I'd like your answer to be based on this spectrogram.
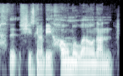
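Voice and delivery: ordinary delivery

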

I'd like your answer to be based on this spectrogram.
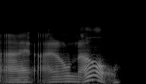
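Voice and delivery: desperate, stammering voice. Holding a woman as blue light approaches, he answers with desperate stammering. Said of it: "he stammered desperately".

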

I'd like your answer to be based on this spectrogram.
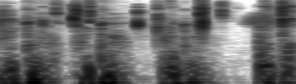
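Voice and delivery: breathy asmr whisper. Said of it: "we're done with Asmer".

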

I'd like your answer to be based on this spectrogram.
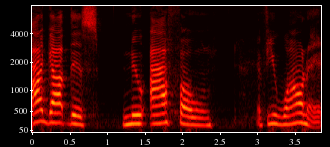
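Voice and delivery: slow, acted Southern accent. Voicing a woman's lines in a scene, put-on southern accent. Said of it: "I don't know why she's Southern".

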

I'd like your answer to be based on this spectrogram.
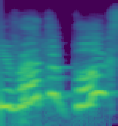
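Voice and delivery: mock very high, bewildered, baffled disbelief. Retelling how another person reacted on learning the speaker read the books, mock-confused. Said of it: "he looked at me all confused".

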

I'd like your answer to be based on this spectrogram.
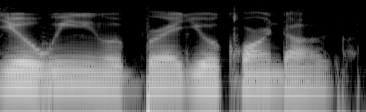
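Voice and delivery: ordinary delivery

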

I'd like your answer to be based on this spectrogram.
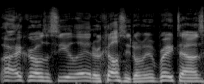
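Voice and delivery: high, oblivious-sounding voice. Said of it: "he wouldn't be like".

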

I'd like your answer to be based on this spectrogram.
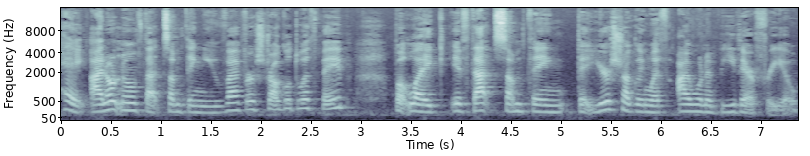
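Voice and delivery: usual speaking voice

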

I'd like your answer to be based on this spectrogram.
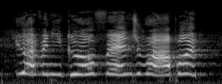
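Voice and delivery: very high put-on old-lady voice. Acting out a grandma asking a boy about girlfriends: put-on grandma voice. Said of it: "Grandma, I'm seven".

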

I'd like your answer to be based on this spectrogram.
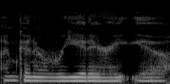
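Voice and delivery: slow and close to the mic. Answering a request to say it slower and closer: slower, close to the mic. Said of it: "Say it slower and closer to the mic".

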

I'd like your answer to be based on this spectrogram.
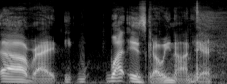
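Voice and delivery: comic sitcom-style voice, pitch swinging all over. Showing the character he plays in D and D: Rafi voice from The League. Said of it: "just like a little Jason Mantzoukas".

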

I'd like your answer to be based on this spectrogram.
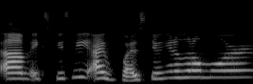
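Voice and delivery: cheeky, sassy talking-back tone. Retelling an actress answering the director in an audition: imitating a sassy retort.

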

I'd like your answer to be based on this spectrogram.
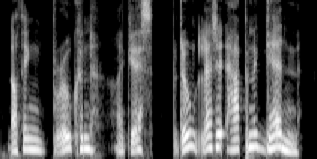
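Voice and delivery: muttering. Reading a story, the turtle answers the girl who sat on it, muttering. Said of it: "then muttered".

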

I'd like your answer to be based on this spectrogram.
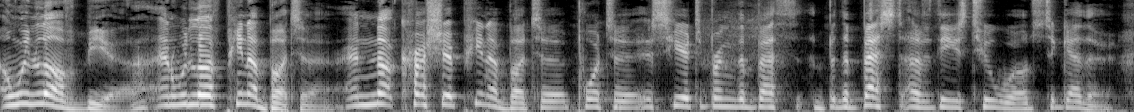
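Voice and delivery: put-on, extremely snooty, haughty stuck-up voice. Reading a peanut butter porter description aloud in the snootiest possible voice. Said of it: "I'm going to do this in my snootiest voice possible".

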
